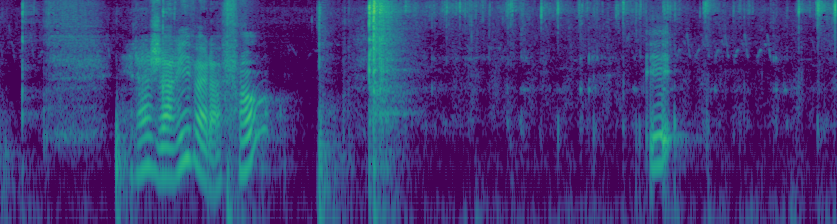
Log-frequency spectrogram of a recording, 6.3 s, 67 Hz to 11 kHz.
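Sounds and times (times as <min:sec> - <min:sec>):
speech: 0:01.0 - 0:02.1, 0:04.9 - 0:05.2
cauliflower wings tossed in crushed cornflakes in a mixing bowl: 0:03.1 - 0:06.2.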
